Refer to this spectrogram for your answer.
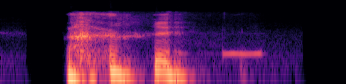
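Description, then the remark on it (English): A few loud, brief noisy bursts, then a single short, steady mid-pitched electronic beep that sounds on its own. “I just heard a beep.”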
